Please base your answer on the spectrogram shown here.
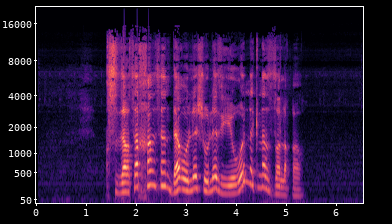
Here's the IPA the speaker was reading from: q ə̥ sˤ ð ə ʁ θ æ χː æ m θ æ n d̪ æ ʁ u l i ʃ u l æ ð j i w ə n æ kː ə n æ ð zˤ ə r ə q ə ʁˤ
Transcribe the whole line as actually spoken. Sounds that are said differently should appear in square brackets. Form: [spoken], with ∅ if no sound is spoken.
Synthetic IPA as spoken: q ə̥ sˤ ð ə ʁ θ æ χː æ m θ æ n d̪ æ ʁ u l [æ] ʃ u l æ ð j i w ə n æ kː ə n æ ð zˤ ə [l] ə q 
